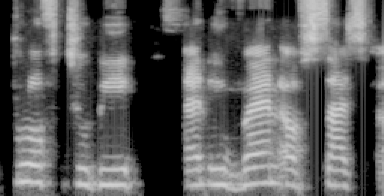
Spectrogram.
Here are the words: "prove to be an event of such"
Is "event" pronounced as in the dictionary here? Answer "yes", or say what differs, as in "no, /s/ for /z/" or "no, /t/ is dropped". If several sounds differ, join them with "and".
yes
